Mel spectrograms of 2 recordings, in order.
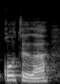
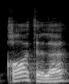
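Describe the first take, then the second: First: Qutila said with u then i, ku-ti-la; Arabic qutila, u-i vowels; qutila reading. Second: Qatala said with a at both vowels, ka-ta-la; Arabic qatala, clearly a-a-a; qatala reading. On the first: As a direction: say qutila, the passive was-killed reading. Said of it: "statement, qutila". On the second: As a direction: say qatala, the active fought reading. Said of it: "the fought reading". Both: Shown as a demonstration.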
